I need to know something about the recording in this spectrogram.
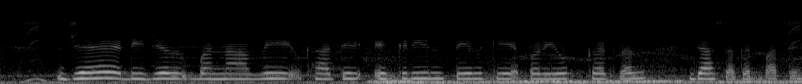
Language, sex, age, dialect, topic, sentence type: Bhojpuri, female, 18-24, Northern, agriculture, statement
